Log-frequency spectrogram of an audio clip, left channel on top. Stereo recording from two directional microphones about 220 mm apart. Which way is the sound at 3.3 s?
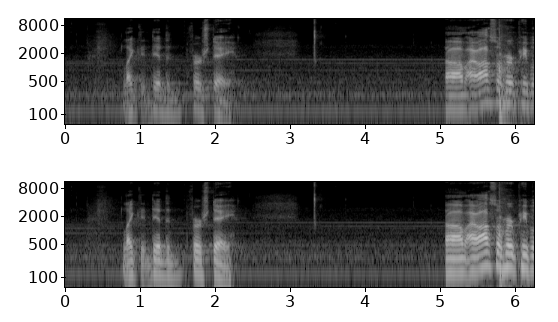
40° right (ahead or behind).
